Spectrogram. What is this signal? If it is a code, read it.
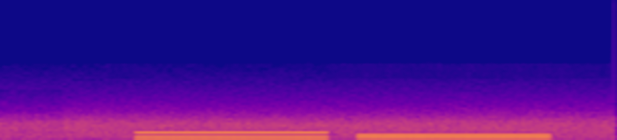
Aircraft SELCAL, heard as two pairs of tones, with radio hiss. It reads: FR-GL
